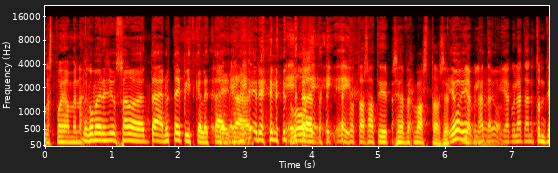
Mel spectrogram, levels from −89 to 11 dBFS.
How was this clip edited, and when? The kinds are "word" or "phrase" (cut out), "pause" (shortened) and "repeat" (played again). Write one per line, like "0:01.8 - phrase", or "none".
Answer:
0:04.2 - word
0:04.5 - phrase
0:05.2 - word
